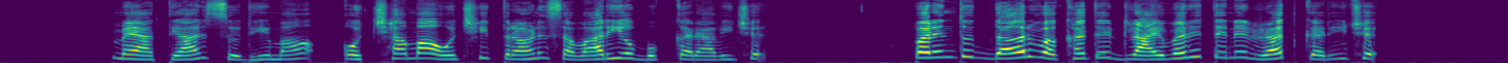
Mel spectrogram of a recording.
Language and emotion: Gujarati, sad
